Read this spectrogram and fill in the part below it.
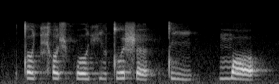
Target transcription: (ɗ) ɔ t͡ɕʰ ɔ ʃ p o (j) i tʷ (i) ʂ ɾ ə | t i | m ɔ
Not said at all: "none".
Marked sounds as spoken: t, ç, e

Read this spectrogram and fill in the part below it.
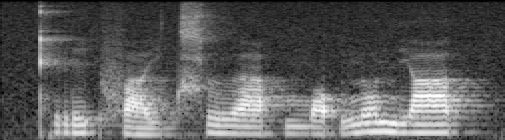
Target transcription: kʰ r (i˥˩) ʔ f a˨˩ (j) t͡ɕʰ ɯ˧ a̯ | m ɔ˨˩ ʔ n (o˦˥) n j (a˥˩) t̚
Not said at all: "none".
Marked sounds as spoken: i˦˥, j, o˥˩, a˦˥

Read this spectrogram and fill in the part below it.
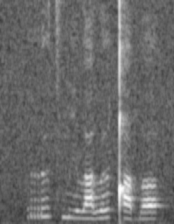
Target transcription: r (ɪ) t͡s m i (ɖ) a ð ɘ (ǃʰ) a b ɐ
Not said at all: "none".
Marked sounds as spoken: ɨ, ð, ǃ

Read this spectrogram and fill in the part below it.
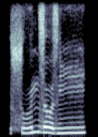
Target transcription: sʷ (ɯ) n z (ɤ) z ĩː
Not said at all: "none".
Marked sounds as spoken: ɯ, ɤ

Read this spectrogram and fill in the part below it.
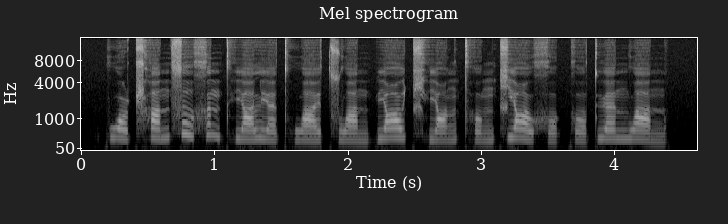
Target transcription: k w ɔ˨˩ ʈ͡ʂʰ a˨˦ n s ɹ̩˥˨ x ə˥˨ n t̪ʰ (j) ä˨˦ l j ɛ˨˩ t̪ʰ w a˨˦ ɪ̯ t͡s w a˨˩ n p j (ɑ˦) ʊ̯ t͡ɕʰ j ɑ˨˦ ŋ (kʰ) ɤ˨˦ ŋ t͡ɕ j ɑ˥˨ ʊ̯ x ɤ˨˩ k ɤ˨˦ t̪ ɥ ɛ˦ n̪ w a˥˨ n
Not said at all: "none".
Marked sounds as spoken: j, ɑ˦, t̪ʰ

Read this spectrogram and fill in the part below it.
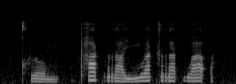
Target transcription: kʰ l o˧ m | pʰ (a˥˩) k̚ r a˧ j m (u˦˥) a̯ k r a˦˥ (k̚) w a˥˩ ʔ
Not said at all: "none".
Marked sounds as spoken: a˥˩, u˦˥, k̚

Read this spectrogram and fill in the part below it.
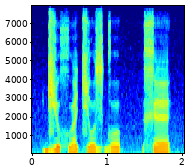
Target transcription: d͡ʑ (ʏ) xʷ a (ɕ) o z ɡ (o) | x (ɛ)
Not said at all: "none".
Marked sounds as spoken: ʏ, t͡ɕ, oː, ɛ

